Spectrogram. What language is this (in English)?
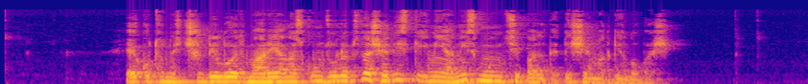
Georgian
